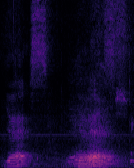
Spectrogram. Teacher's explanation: Starts in the middle, goes up and down. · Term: rise, rise fall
